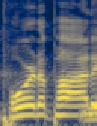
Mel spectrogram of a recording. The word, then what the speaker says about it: porta potty: I hate having to use a porter potty for 5 days. – Whoa, the porter potty? The non-porter potty? – I'm saying it wrong. Porta? Is it porta potty? – Yeah, yeah.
